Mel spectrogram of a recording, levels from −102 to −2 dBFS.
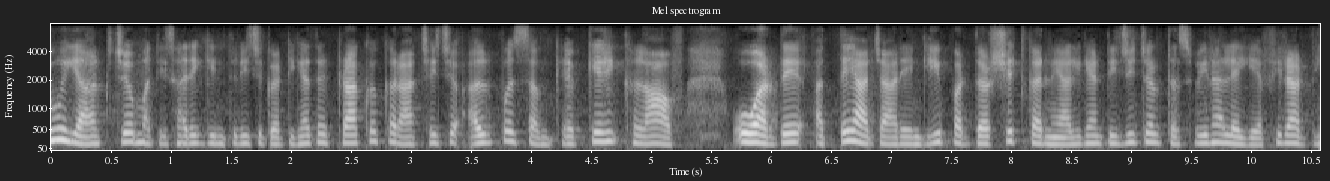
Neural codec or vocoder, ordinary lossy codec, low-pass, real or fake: codec, 16 kHz, 0.8 kbps, ZipCodec; none; 7.2 kHz; fake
